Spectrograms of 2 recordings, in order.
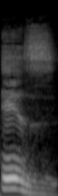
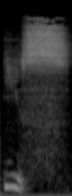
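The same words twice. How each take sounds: First: The word ends with a buzzing Z sound. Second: The word ends with a hissing S sound. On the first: The speaker calls it right. "se fala is, ... o S tem som de Z, não de S" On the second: The speaker calls it wrong. "não se fala is"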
